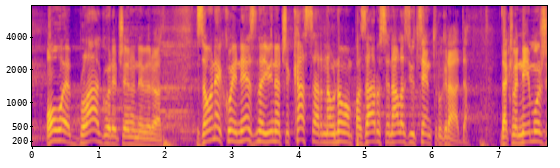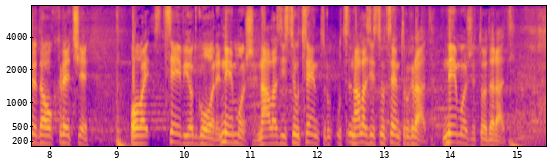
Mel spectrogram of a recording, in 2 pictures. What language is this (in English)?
Serbian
